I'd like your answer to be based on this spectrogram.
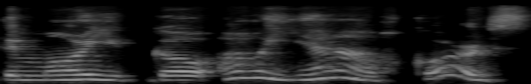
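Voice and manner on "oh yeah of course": higher-pitched mock realization; pleased recognition. Practitioner recalling the day's good moments, pleased recognition. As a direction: act out a sudden happy recollection.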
